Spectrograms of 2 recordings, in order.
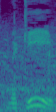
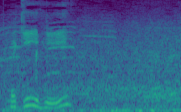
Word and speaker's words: McGehee: e h e but it's pronounced mcgee not mcgehee or mcgahee or mcgeehee it's mcgee one and two on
